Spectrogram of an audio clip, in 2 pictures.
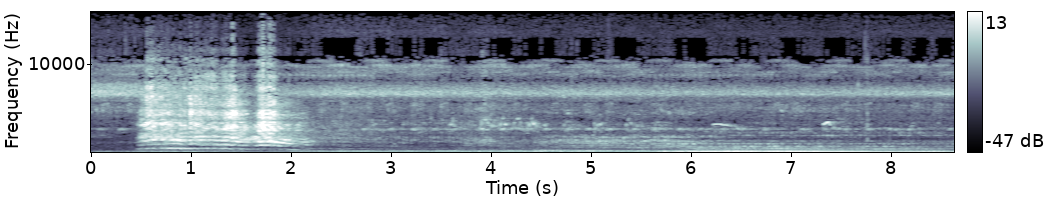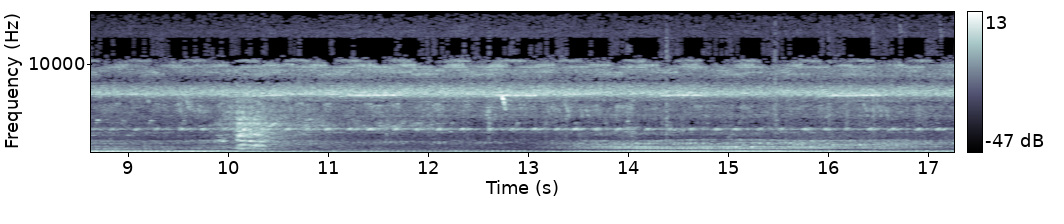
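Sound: elephants calling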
